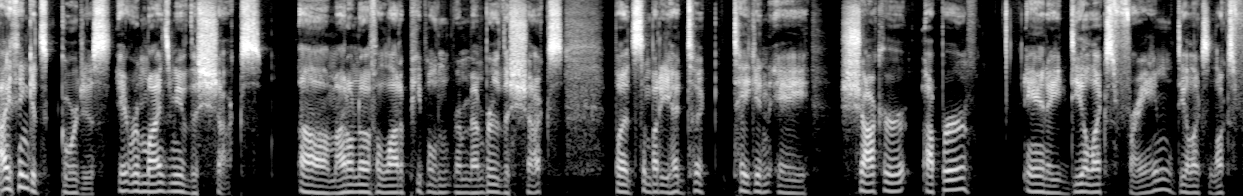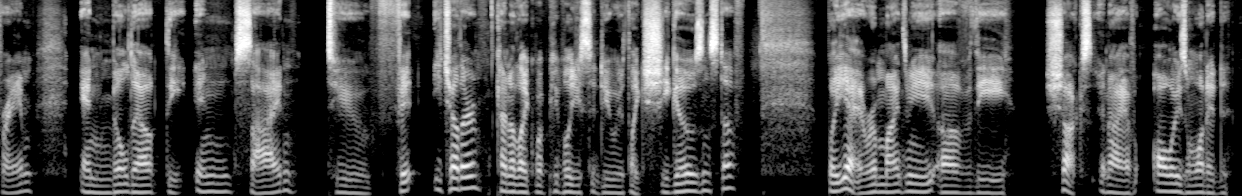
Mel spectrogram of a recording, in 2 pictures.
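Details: Adult male with self-reported aphasia: difficulty articulating intended meaning and getting words out, sometimes substituting words then trying to get back to the intended one, describes his own speech as scattered; aphasia.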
